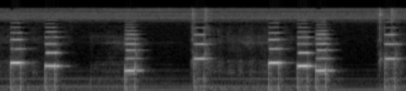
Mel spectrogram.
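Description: Fruit machine playing short electronic beeping notes while its reels spin: about eight notes in small groups with pauses between them, over a steady low hum.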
